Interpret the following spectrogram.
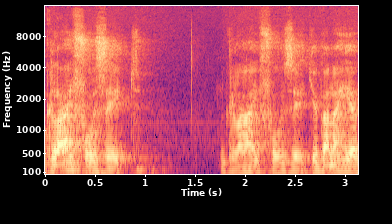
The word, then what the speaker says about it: glyphosate: have here with you glyphosate three syllables glycin methyl phosphonate glyphosate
